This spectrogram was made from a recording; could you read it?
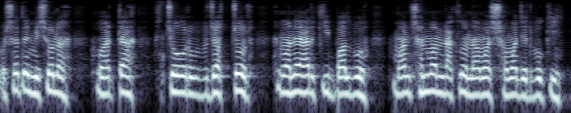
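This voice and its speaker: A cartoon actor plays an anxious father near retirement with a rural Bengali accent. He talks extremely fast, rambling on in an aggrieved, lamenting way, like a man forever complaining in a village comedy. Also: medium pitch, little pitch movement, lightly acted. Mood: bitter, pleading. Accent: Bengali, rural dialect. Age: middle-aged. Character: anxious, aggrieved father nearing retirement, fretting over lost money.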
